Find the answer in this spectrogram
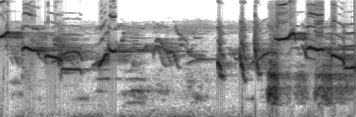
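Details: Oriental magpie-robin singing as a lure meant to make other birds answer, a rich run of clear slurred whistles mixed with harsh scratchy notes and quick chatter.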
